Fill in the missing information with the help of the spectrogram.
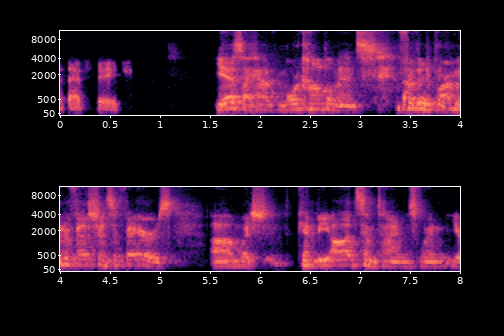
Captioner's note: chuckles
